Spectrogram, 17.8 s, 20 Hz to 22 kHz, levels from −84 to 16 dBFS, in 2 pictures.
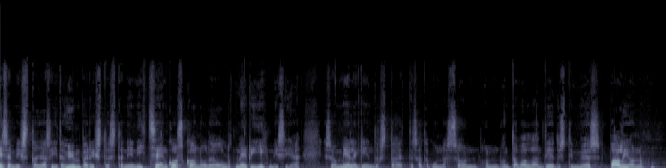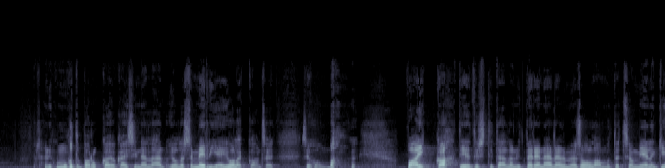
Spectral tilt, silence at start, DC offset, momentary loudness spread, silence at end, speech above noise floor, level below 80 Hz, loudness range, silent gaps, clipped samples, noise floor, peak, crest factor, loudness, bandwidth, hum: -6 dB/octave; 0 s; under 0.1%; 18 LU; 0 s; 24 dB; -56 dBFS; 11 LU; none; under 0.1%; -52 dBFS; -4 dBFS; 24 dB; -28 LUFS; 14 kHz; none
